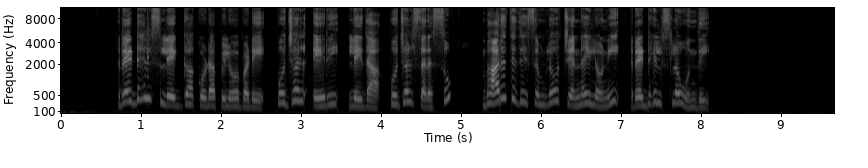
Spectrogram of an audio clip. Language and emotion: Telugu, neutral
